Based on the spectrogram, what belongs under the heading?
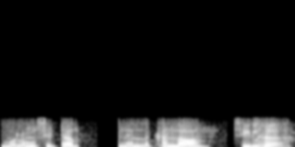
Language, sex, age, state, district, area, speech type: Santali, male, 45-60, Odisha, Mayurbhanj, rural, conversation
